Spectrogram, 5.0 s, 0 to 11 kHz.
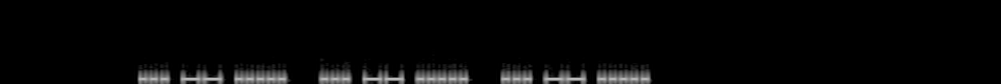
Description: Morse code, heard as a keyed tone, about 44 wpm, 700 Hz. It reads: SM5 SM5 SM5
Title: Callsign Prefixes for Top 25 DXCC - Repeated 3x - 45wpm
